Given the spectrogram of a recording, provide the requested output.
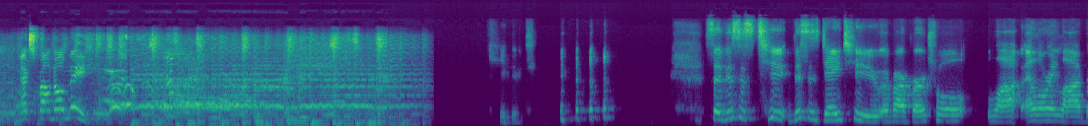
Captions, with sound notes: - Next round on me. (upbeat music) - Cute. (laughs) So this is day two of our LRA Live virtual event.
